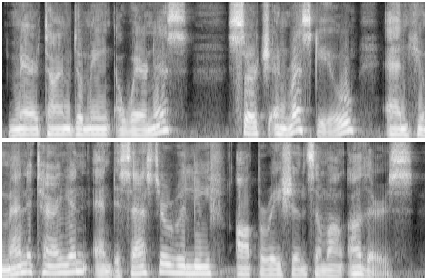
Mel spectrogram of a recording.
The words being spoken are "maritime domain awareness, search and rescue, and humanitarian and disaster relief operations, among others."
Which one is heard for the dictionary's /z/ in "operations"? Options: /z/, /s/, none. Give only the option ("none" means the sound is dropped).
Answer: /s/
